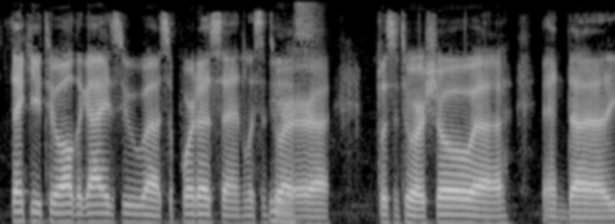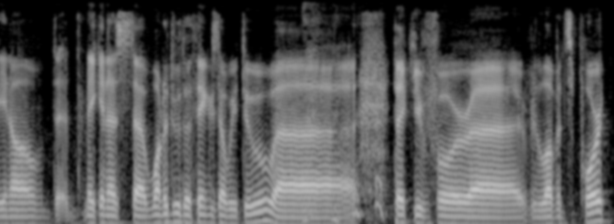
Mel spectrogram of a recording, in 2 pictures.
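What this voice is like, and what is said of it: Impression of a co-host. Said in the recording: “That's me trying to do my best Adrian impression.”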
